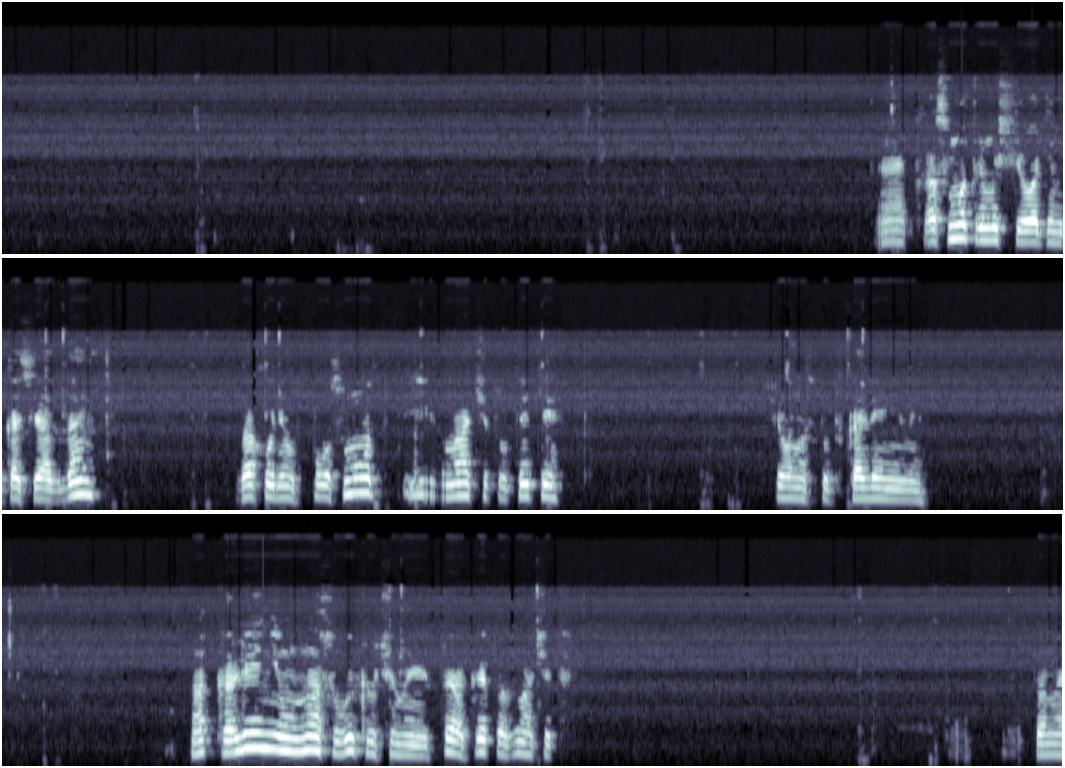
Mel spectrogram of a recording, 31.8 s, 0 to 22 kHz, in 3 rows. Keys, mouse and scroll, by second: 3.3 g, 5.9 click, 6.7-8.9 middle drag, 8.9-11.1 scroll down 1, 11.1 click, 12.6-13.5 drag, 14.7-16.0 middle drag, 17.0-17.6 middle drag, 17.9-18.4 middle drag, 19.0-20.1 drag, 21.6-23.0 drag, 26.6-29.7 drag, 30.5-31.3 middle drag.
